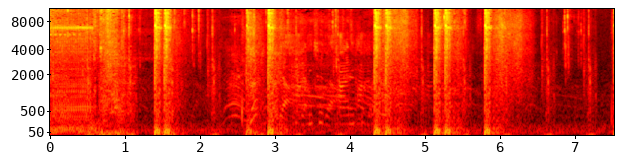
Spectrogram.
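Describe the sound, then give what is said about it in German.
Video game gunfire as a player tries to shoot through a wall: several sharp, loud shots in irregular bursts, some in quick pairs, while people talk over them. “Er schießt. Durch die Wand versucht er zu schießen und es funktioniert eben nicht.”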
